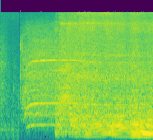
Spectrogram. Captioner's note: saw noise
